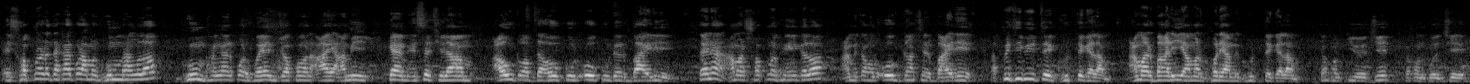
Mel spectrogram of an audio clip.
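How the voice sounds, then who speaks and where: A man's voice: sits high, moderate pace, slight background noise. A young man with a Bengali accent teaching a poem, asking questions and answering them himself. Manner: mixes English lines into explanation. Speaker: English teacher. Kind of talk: poetry lesson for students.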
